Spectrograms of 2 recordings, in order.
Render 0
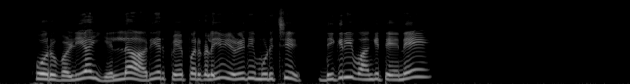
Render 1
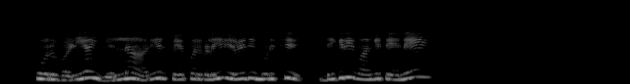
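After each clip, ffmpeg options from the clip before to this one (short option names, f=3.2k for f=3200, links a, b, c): -filter_complex "[0:a]aeval=exprs='sgn(val(0))*max(abs(val(0))-0.00188,0)':c=same,flanger=delay=16:depth=6.8:speed=1.2,asplit=3[a][b][c];[a]bandpass=f=270:t=q:w=8,volume=0dB[d];[b]bandpass=f=2.29k:t=q:w=8,volume=-6dB[e];[c]bandpass=f=3.01k:t=q:w=8,volume=-9dB[f];[d][e][f]amix=inputs=3:normalize=0,volume=7.5dB"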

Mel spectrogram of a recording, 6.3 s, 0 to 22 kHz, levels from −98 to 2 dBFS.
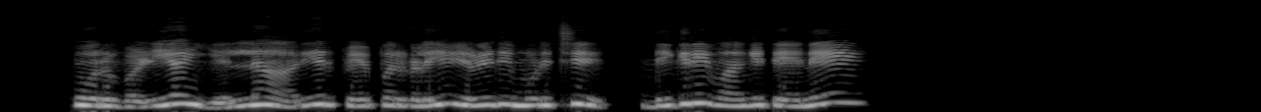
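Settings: -filter_complex "[0:a]bandreject=f=560:w=12,acrossover=split=170|550|1000[a][b][c][d];[c]aeval=exprs='clip(val(0),-1,0.00188)':c=same[e];[a][b][e][d]amix=inputs=4:normalize=0"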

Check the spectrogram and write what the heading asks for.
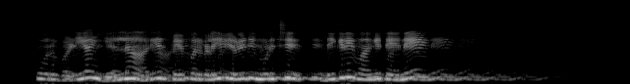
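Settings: -filter_complex "[0:a]dynaudnorm=f=290:g=5:m=12dB,asplit=2[a][b];[b]adelay=270,lowpass=f=1.4k:p=1,volume=-12dB,asplit=2[c][d];[d]adelay=270,lowpass=f=1.4k:p=1,volume=0.49,asplit=2[e][f];[f]adelay=270,lowpass=f=1.4k:p=1,volume=0.49,asplit=2[g][h];[h]adelay=270,lowpass=f=1.4k:p=1,volume=0.49,asplit=2[i][j];[j]adelay=270,lowpass=f=1.4k:p=1,volume=0.49[k];[c][e][g][i][k]amix=inputs=5:normalize=0[l];[a][l]amix=inputs=2:normalize=0"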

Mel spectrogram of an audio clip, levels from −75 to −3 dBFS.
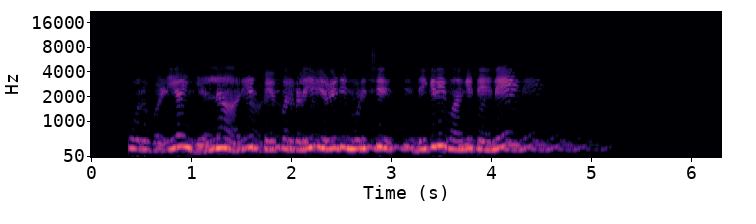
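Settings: -af "agate=range=-14dB:threshold=-57dB:ratio=16:detection=peak,volume=-6dB"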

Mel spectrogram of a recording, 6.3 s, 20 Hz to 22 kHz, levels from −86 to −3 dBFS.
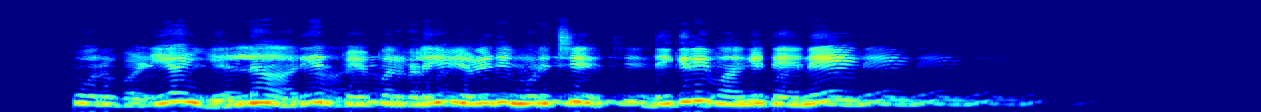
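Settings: -af "highshelf=f=2.8k:t=q:w=1.5:g=11.5"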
